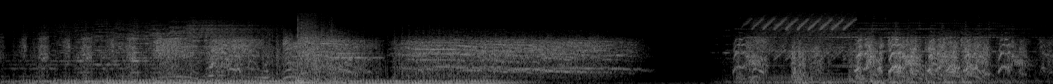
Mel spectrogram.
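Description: Objects smashed in Mortal Kombat's Test Your Strength bonus game, a dense burst of game crashes and effects that drops to a brief gap, then resumes with sharp hits and chimes.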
